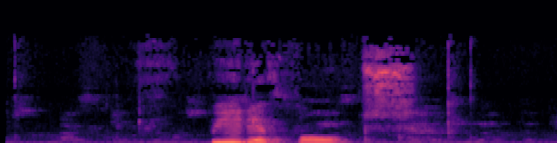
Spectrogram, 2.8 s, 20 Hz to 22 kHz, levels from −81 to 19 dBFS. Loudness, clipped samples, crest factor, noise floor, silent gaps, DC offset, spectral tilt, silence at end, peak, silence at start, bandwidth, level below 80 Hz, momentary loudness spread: -19 LUFS; under 0.1%; 18 dB; -50 dBFS; none; under 0.1%; -3 dB/octave; 0.55 s; -4 dBFS; 1.05 s; 16.5 kHz; -70 dBFS; 8 LU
